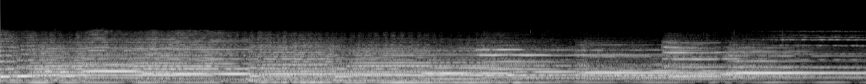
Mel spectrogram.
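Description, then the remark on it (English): The bells of Trinity church, at the lower end of a city, chime loudly and steadily for the three-quarter hour at a quarter to midnight, their rich ringing tones overlapping and sustaining throughout, with fresh strikes every couple of seconds. No voices are heard. “The bells of Trinity had just run the three-quarter hour.”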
